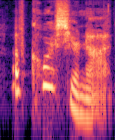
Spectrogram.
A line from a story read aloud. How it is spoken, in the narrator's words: said Joe kindly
